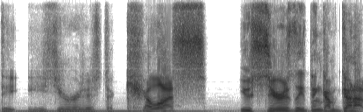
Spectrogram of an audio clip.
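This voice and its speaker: A man's raspy, put-on character voice at medium pitch, delivered at a moderate pace. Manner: rough, defiant.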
